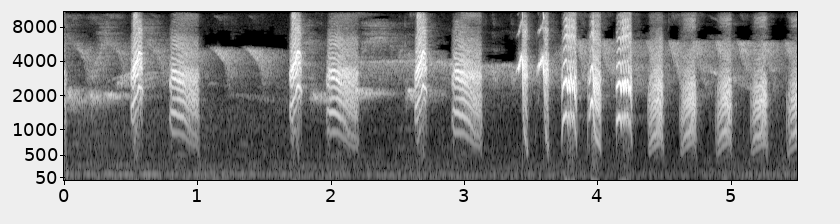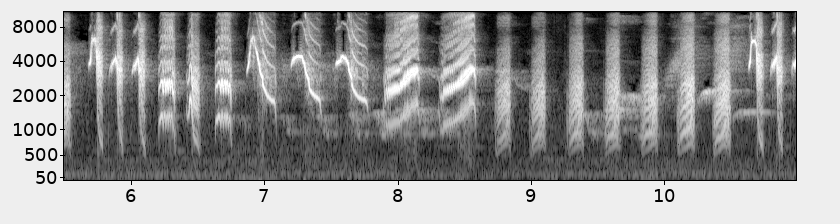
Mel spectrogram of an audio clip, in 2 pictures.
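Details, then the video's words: Lure song of a long-tailed shrike, meant to excite other shrikes and make them answer. A long, dense run of rapid, varied chattering notes, mixing scratchy bursts with quick whistled upsweeps and downsweeps, nearly three per second. "cendet gacor AMPUH TOET TOET PANCINGAN CENDET AGAR BUNYI"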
